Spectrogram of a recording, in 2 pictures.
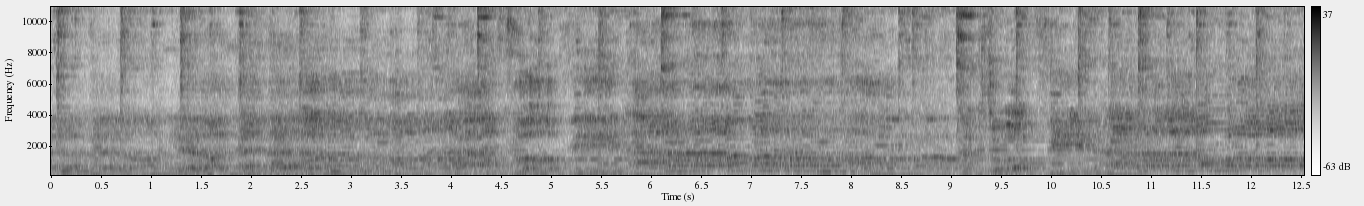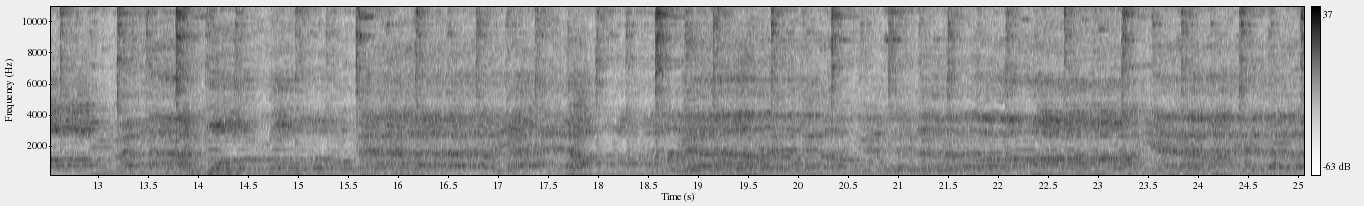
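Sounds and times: men singing together: 0:00.0 - 0:25.0
plucked oud: 0:00.0 - 0:25.0
qanun: 0:00.0 - 0:25.0.

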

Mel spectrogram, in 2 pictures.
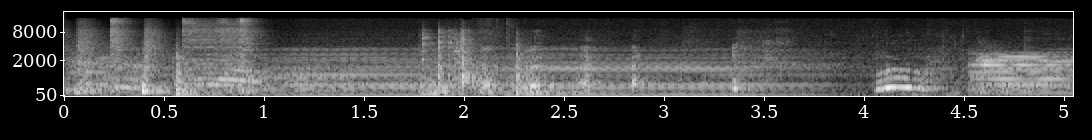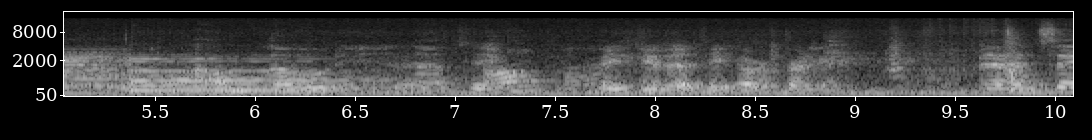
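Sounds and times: electric guitar with bent notes: 0:00.0 - 0:09.4.

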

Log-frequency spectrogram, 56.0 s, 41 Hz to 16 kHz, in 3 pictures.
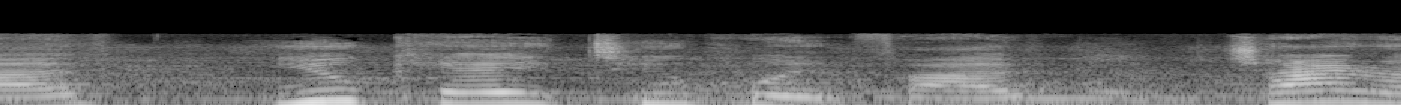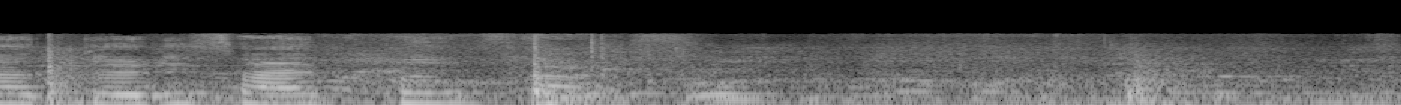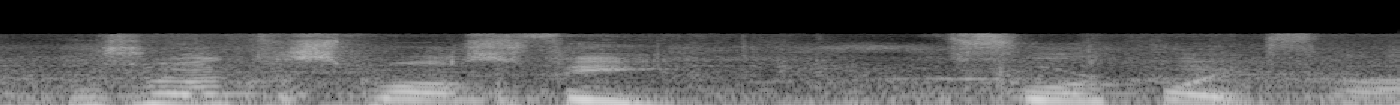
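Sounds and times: person making low roaring sounds: 0:00.0 - 0:01.6, 0:03.6 - 0:29.2, 0:36.6 - 0:46.8, 0:49.7 - 0:56.0
deep rumble: 0:00.0 - 0:56.0.

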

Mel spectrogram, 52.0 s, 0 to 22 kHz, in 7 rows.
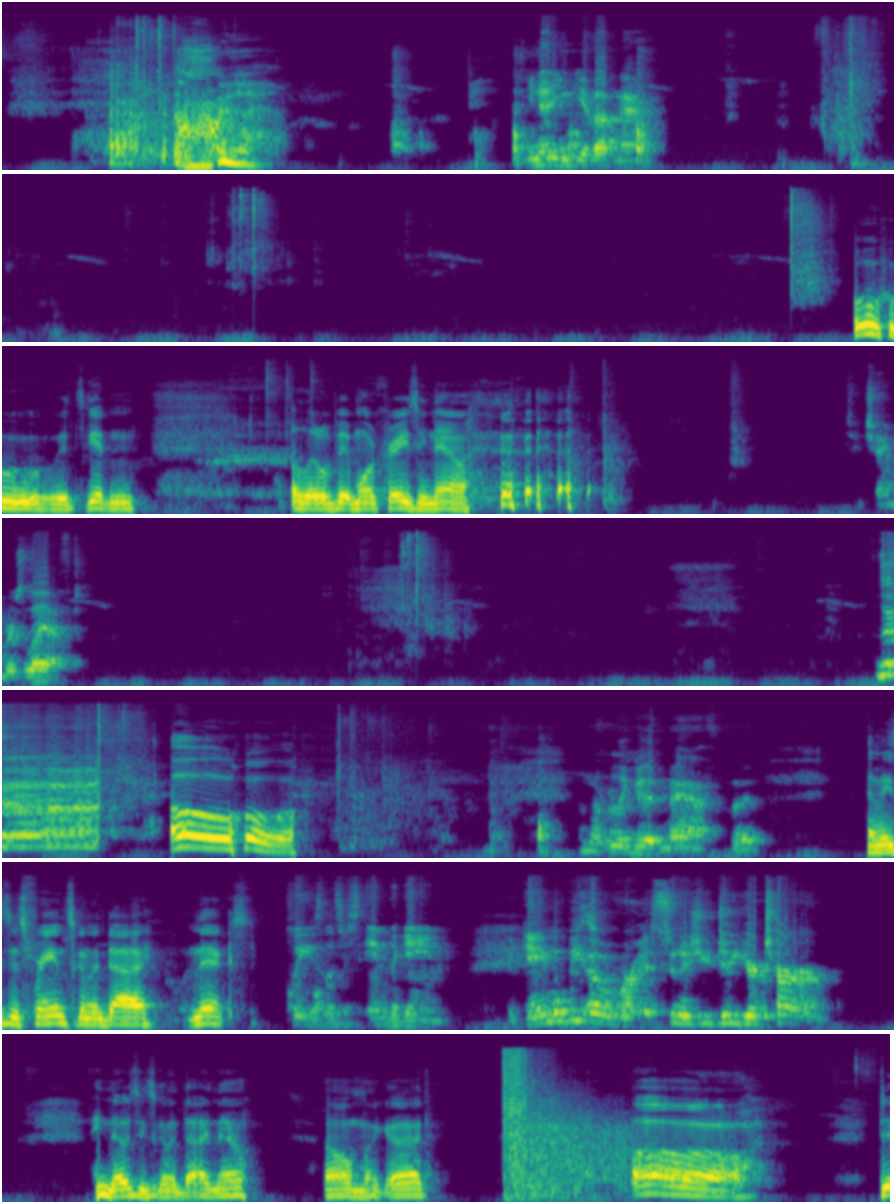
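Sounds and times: man exclaiming: 0:29.6 - 0:32.3, 0:49.9 - 0:51.0.

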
